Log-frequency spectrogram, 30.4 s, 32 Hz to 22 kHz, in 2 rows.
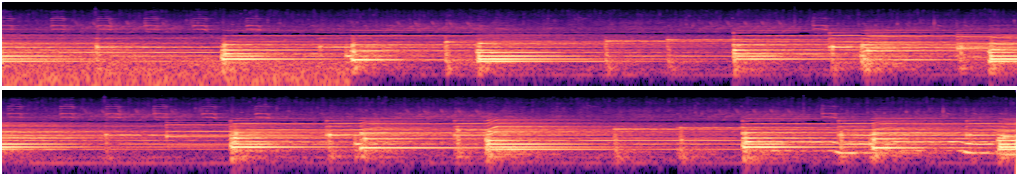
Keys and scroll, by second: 17.7 ctrl+space, 28.1 ctrl+space.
